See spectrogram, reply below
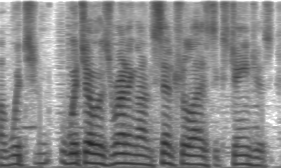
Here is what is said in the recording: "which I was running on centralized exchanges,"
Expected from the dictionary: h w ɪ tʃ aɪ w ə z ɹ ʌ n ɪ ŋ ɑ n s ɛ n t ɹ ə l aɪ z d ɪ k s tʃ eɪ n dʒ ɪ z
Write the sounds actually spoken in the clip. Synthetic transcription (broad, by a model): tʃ w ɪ tʃ aɪ w ə z ɹ ʌ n ɪ ŋ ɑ n s ɛ n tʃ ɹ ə l aɪ z d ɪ k s tʃ eɪ n dʒ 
